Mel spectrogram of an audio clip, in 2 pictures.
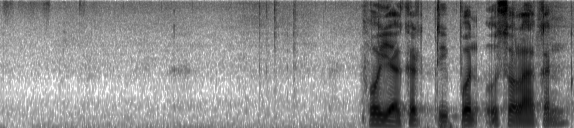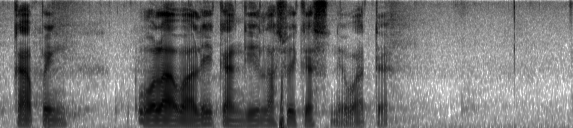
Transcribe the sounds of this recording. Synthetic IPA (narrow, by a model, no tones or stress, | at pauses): fojaɡ̥ərd̪̥i̤pʊnusɔlakənkapɪŋ | wolawa̰lekaŋɡelasweɡ̥a̤snḛwa̰d̥a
